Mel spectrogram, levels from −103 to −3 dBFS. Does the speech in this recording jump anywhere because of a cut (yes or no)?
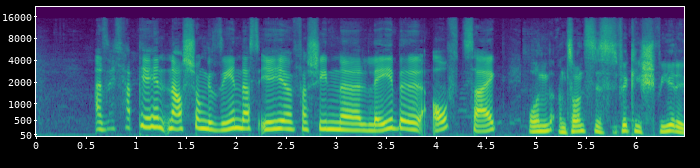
yes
